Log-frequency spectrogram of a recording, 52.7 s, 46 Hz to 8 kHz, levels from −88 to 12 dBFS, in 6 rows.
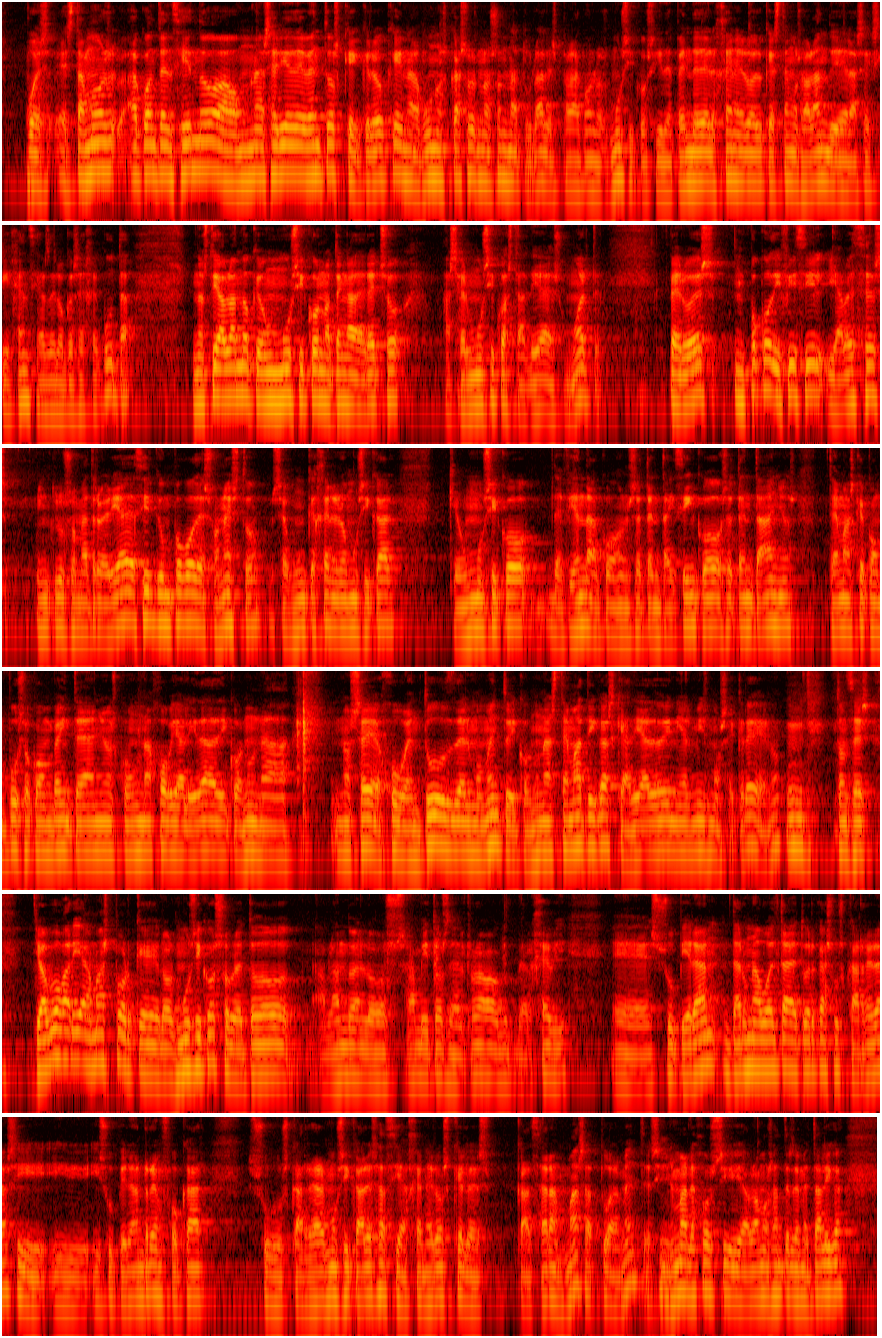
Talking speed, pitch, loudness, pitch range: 195 wpm, 115 Hz, -32 LUFS, 105-125 Hz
